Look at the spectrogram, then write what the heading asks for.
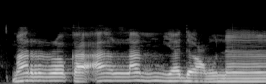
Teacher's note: Tapi nunnya nggak kedengeran. Meskipun dalam tulisan ada huruf nun, tapi secara lisan nggak kedengeran. · Kenapa kok sedikit ada lama di situ? Karena lamnya bertasdid. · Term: idgham bila guna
